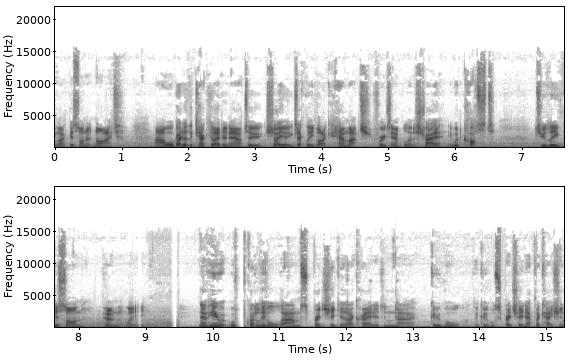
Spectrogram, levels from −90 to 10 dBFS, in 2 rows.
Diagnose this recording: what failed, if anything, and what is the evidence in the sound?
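Network delay and jitter-buffer underrun cause repeated stalls (stutter) from 8.23 to 8.94 s. Seven brief gaps, the longest 44 ms, are filled by continuing the last sound, about 108 ms in all, or 15% of that span. The waveform shows short repeated, smeared stretches, and the spectrogram shows brief horizontal smears where detail should change.

A short stall from a late packet at 9.38 to 9.48 s holds one sound for 82 ms while the jitter buffer waits, then resumes where it stopped, with nothing lost. On a spectrogram the harmonics run flat for that stretch. The waveform shows a repeated cycle.

A call audio freeze from 10.35 to 10.49 s stretches the last sound into a fading buzz or hiss for 114 ms, ending in 30 ms of silence. The likely cause is delayed packets emptying the jitter buffer. The waveform shows a decaying, repetitive segment and then a flat gap before the audio resumes.

A jitter buffer speed-up runs from 13.27 to 14.79 s. 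The receiver trims pitch-period-sized pieces to shed roughly 70 ms of built-up delay, so the audio plays at 105% speed and sounds slightly hurried. Pitch is unchanged: the spectrogram keeps the same harmonic spacing but looks compressed in time.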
